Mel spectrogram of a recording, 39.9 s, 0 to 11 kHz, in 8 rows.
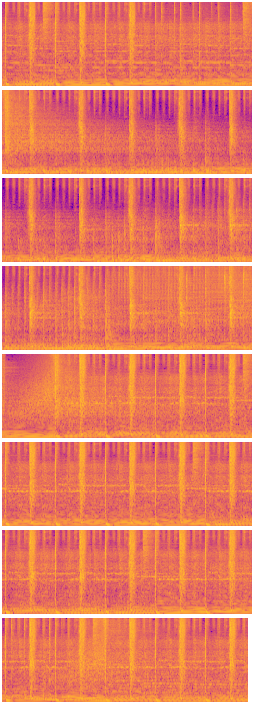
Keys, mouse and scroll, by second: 0.2 shift+0, 2.7 click, 4.6-5.5 shift+drag, 6.2 ctrl+z, 7.2-7.8 shift+click, 9.4-10.8 alt+scroll down 1, 12.2-13.6 scroll up 1, 14.1-14.6 alt+scroll up 1, 14.9-15.2 scroll down 1, 15.6-16.0 alt+scroll up 1, 17.0 click, 19.9 click, 25.0-26.8 scroll down 1, 27.2 scroll up 1, 30.4 click, 32.2-32.8 shift+drag, 38.0-39.6 drag.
